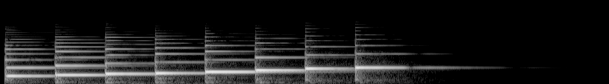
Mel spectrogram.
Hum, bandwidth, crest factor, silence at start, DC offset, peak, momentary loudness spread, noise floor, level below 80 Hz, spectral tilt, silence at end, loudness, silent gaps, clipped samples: none; 6 kHz; 12 dB; 0.05 s; under 0.1%; -2 dBFS; 6 LU; -82 dBFS; -54 dBFS; -6.5 dB/octave; 1.75 s; -14 LUFS; none; under 0.1%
